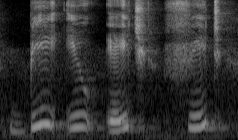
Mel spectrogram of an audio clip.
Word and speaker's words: buffet: আর এর অর্থ পুরনো ফরাসি শব্দ বুফে এ ব্লো বা এ অফ উইন্ড থেকে এসেছে এবং এটিকে BUH ফিট মূলত উচ্চারণ করা হয়।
